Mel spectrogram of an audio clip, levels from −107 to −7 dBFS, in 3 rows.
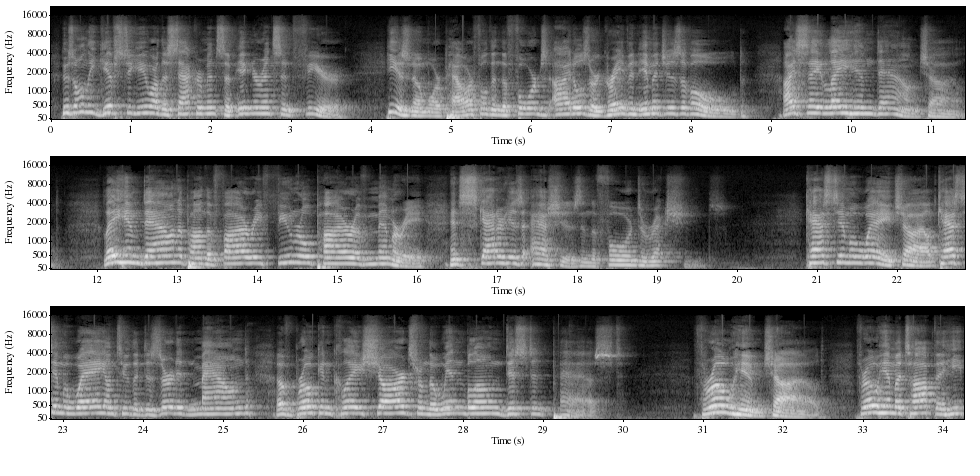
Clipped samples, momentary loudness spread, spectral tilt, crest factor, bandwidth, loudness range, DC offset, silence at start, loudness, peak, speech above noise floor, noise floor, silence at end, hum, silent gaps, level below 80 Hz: under 0.1%; 10 LU; -6 dB/octave; 18 dB; 15 kHz; 4 LU; under 0.1%; 0.1 s; -28 LUFS; -10 dBFS; 39 dB; -66 dBFS; 0 s; none; none; -46 dBFS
